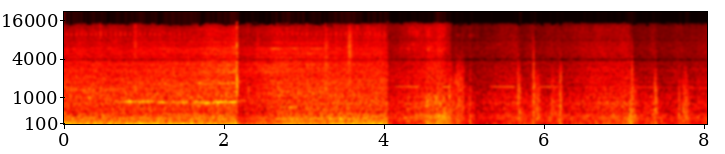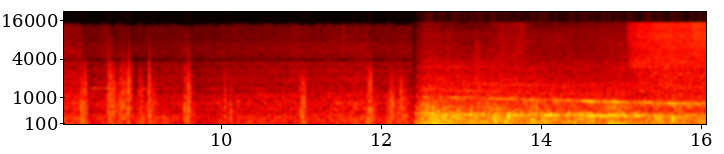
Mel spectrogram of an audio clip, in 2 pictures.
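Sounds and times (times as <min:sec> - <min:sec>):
diesel train rumbling: 0:00.0 - 0:16.0
sharp clicks of moving train: 0:00.2 - 0:12.4
wind hiss through train window: 0:04.5 - 0:12.4, 0:14.8 - 0:16.0.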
